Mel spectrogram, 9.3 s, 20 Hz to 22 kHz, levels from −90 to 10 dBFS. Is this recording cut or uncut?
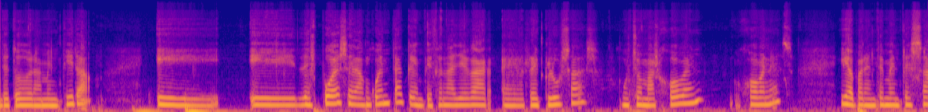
uncut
